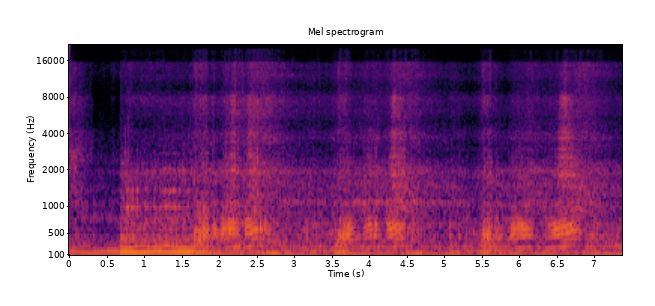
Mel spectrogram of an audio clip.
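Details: Infiniti 4-cylinder with its rusted-off muffler, odometer reading 82,000 miles (owner says it's inaccurate), no coolant and a failing alternator: even, deep idle, then repeated loud raspy throttle blips; engine runs smoothly, exhaust open without muffler.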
